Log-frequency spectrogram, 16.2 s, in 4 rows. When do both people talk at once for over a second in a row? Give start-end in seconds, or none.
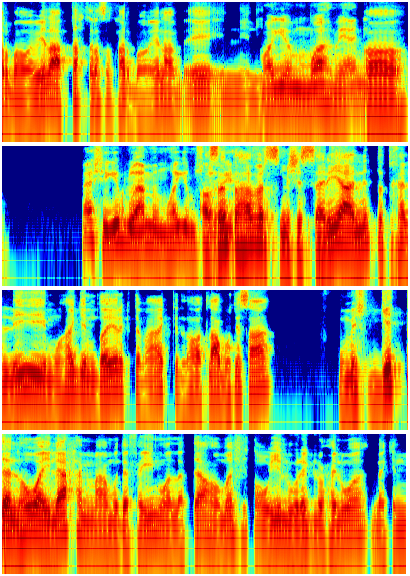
none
